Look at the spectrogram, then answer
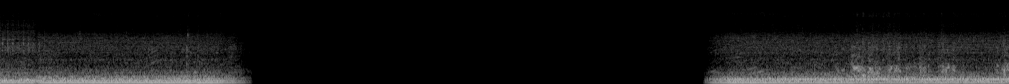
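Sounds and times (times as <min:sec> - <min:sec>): engine humming steadily: 0:00.0 - 0:02.6, 0:07.0 - 0:10.0.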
